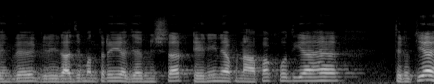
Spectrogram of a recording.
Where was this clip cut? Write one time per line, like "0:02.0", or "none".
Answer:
none

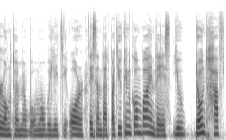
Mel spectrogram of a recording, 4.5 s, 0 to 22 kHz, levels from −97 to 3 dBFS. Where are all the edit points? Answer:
0:01.7
0:03.4

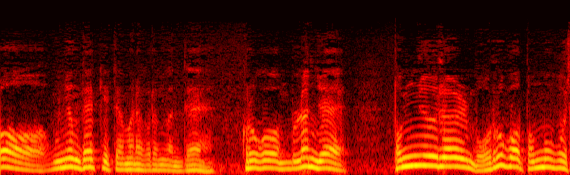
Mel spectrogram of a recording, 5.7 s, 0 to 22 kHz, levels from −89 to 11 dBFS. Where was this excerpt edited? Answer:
0:04.6

